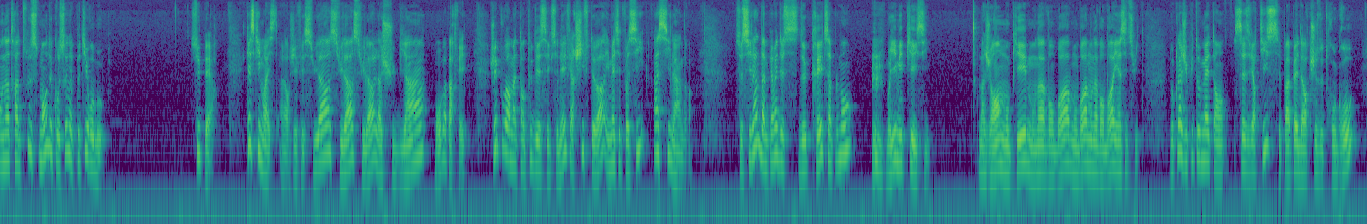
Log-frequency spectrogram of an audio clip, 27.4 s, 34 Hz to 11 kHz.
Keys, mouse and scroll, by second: 2.0 s, 4.3-7.8 scroll down 4, 10.3 a, 11.2 shift+a, 14.9-17.9 shift+middle drag, 24.5-27.3 drag.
